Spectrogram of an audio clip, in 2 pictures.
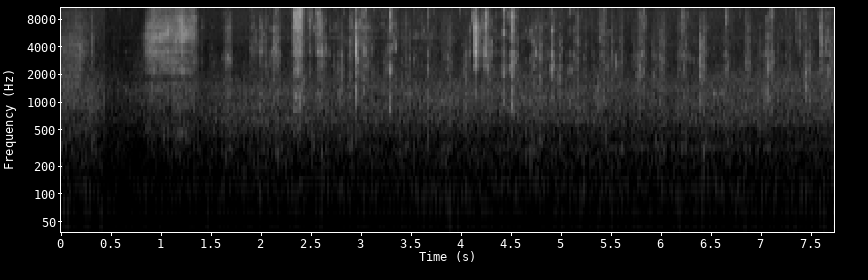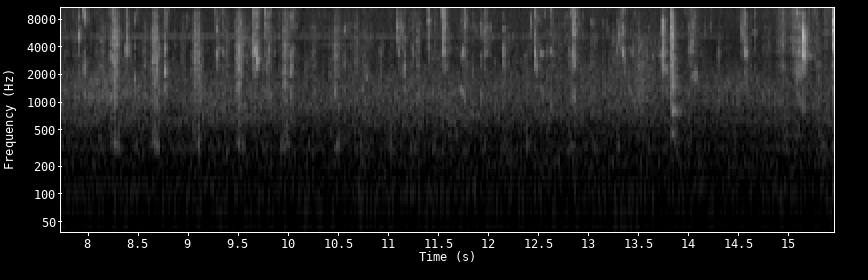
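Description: Two people eating: chewing and slurping noodles, with frequent short clicks of chopsticks and spoons against the dishes and a brief hiss about a second in.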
